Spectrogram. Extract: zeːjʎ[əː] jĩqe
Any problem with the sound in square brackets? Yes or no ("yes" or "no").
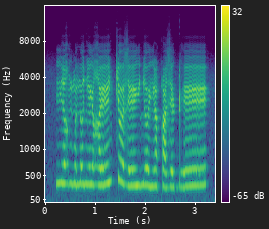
no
